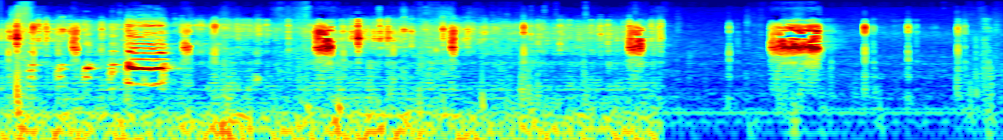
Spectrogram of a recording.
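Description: Chicken clucking in the Roblox game Brookhaven, a few short, sharp clucks over busy game noise and background chatter, with one clear cluck standing alone near the end after the noise drops away.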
